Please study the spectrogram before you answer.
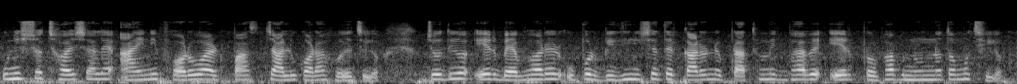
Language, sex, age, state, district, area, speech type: Bengali, female, 18-30, West Bengal, South 24 Parganas, urban, read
